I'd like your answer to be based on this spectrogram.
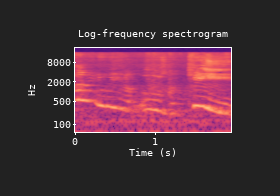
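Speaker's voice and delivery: high, overdramatic crying wail.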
